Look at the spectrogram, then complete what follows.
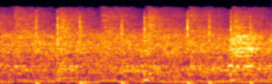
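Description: Background music with guitar over a steady bass beat.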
